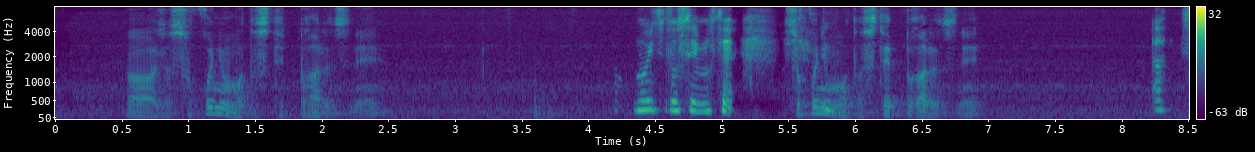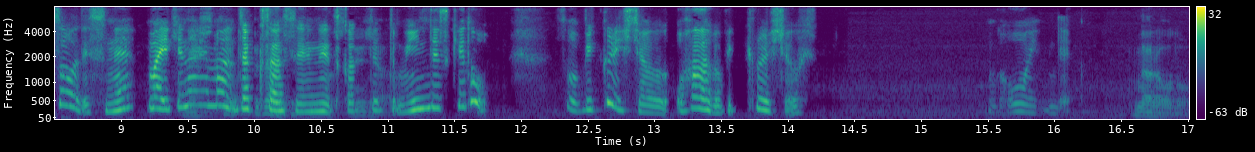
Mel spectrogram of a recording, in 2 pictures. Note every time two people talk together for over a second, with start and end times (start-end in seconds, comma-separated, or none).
9.4-11.1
